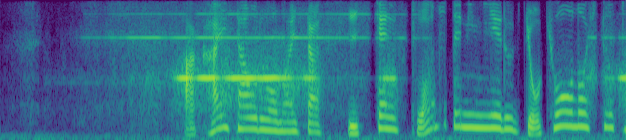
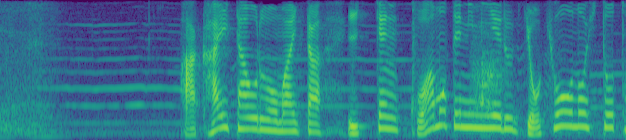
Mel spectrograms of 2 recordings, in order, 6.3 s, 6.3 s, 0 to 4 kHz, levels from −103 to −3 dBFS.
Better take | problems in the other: second | noise reduction (neural diffusion model UNIVERSE++)

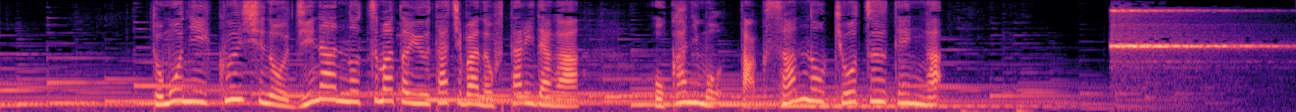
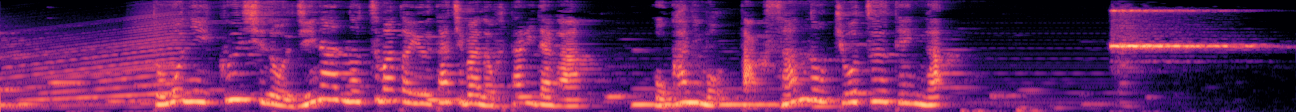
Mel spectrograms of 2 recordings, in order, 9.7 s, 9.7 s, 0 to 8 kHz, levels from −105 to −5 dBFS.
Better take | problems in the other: first | noise reduction (classical method WPE with log-MMSE)

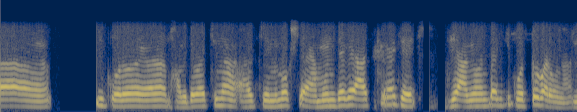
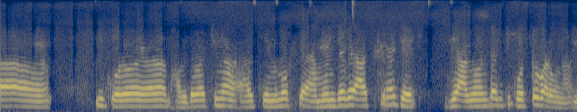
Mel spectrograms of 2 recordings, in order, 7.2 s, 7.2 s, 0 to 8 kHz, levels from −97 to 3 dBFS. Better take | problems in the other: first | noise reduction (neural mask model Resemble Enhance denoiser)

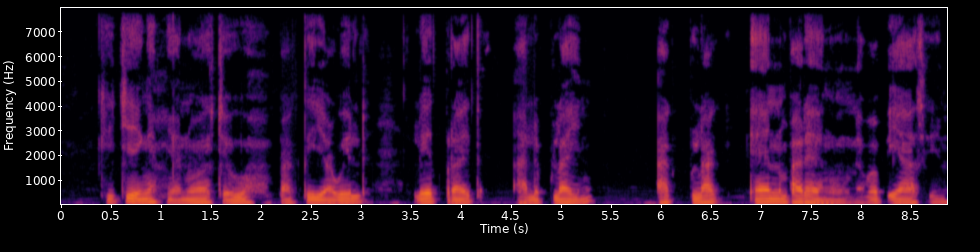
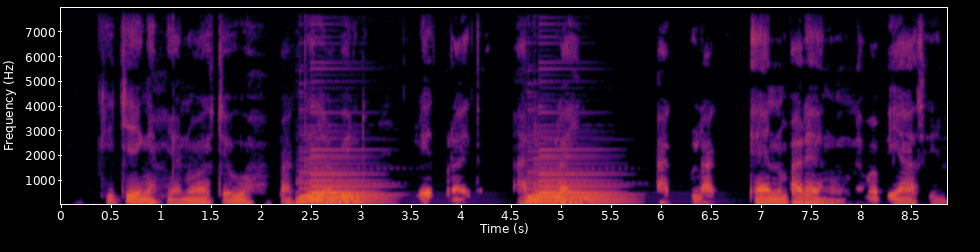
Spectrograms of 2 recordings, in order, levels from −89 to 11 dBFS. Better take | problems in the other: first | noise reduction (classical method spectral subtraction)

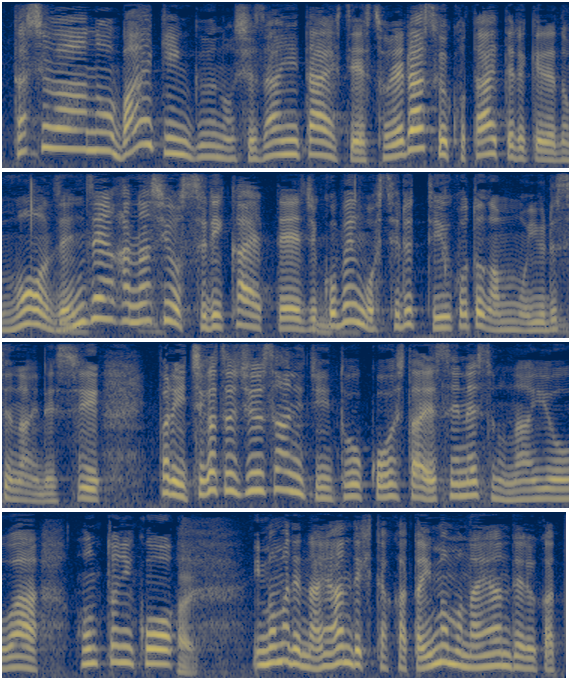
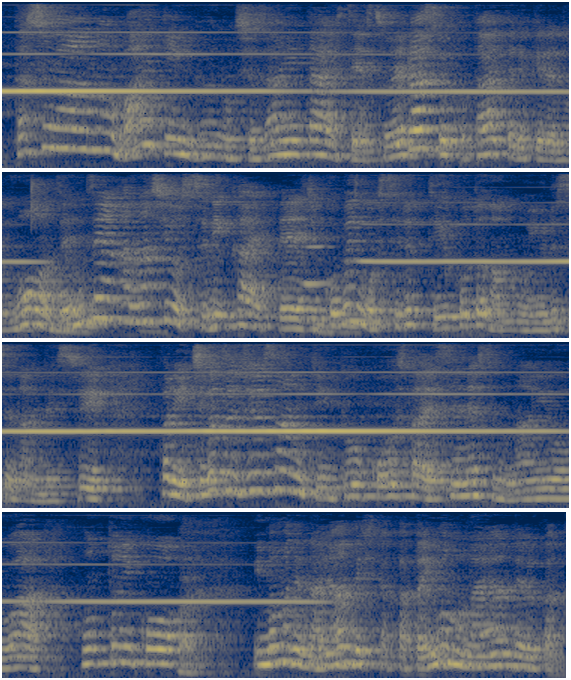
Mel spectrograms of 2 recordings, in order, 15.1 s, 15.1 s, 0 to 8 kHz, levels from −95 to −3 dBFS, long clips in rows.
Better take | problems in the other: first | background sound (Wind instrument, woodwind instrument); 2 dB above the speech // room echo; dies away in 0.7 s

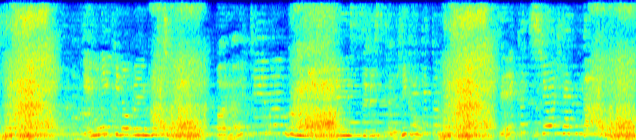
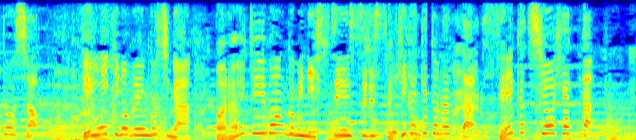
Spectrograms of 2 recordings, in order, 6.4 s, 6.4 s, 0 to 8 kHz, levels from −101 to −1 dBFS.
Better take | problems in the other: second | background sound (Cat); 4 dB above the speech // room echo; dies away in 0.8 s

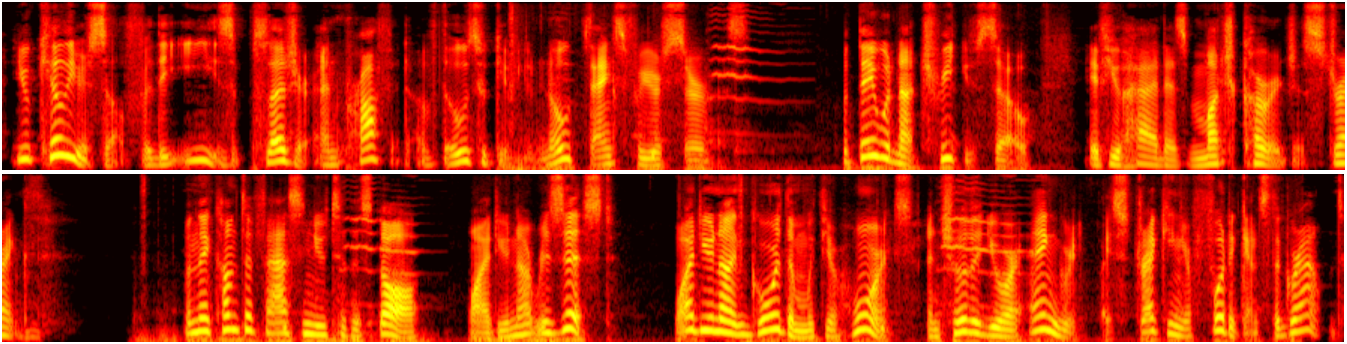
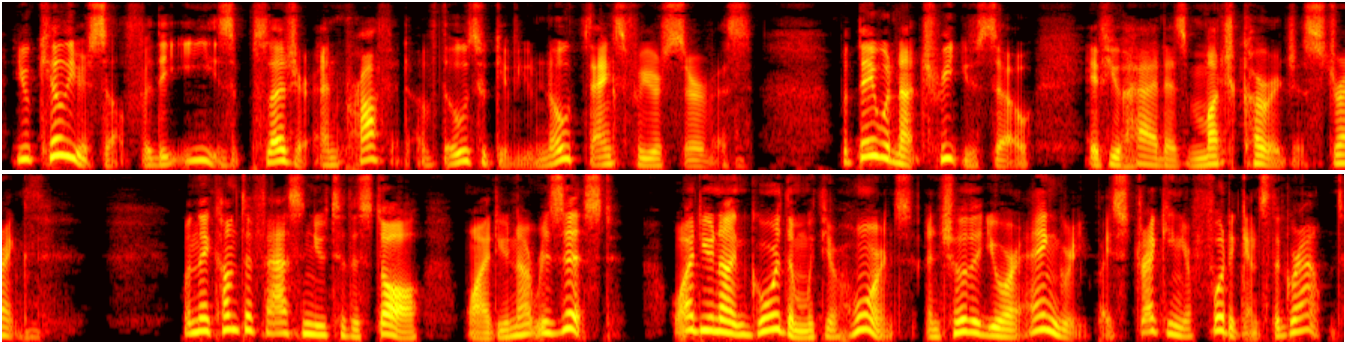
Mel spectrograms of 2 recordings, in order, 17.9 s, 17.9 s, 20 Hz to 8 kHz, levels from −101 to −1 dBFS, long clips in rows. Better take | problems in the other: second | noise reduction (neural mask model RNNoise)

